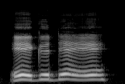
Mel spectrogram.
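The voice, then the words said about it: Higher-pitched Canadian character voice. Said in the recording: “you have to go a little higher in the voice ... Oh, that's pretty good, actually.”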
